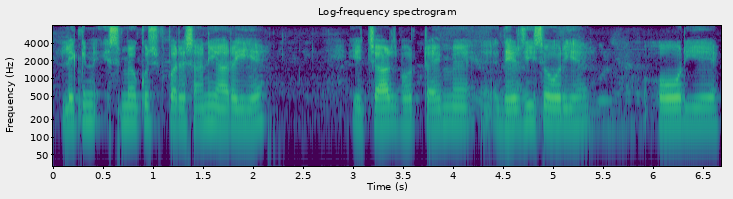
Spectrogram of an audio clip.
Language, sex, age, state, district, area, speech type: Urdu, male, 30-45, Uttar Pradesh, Aligarh, urban, spontaneous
